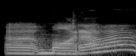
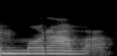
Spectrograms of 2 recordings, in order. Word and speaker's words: Morava: because whenever I remember I would correct people when they would pronounce certain things like Morava, not Morava, you know, and then he'd be like, but we do say Morava, you know, like we do accentuate the second syllable.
